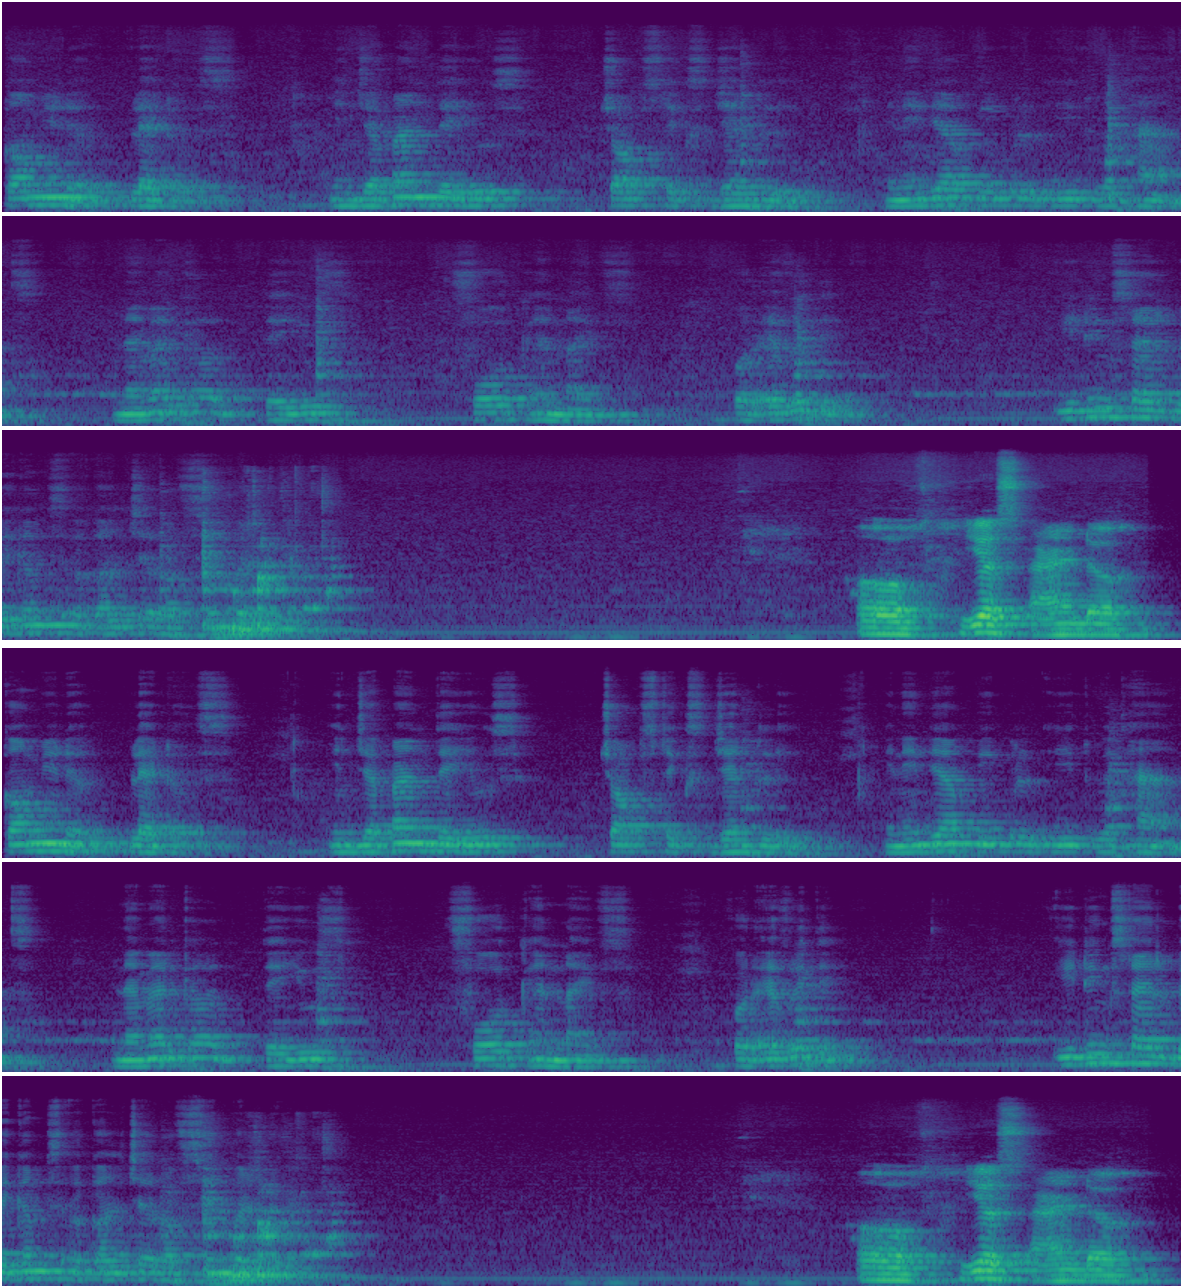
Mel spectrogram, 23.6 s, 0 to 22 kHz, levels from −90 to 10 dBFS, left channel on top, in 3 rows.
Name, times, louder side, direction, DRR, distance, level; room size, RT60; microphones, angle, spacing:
voice 1, 0.0-1.6 1.9-3.7 4.0-8.2 8.6-10.2 10.9-12.1 12.6-13.6 14.9-17.8, right 3 dB, 35° right, 0.5 m, -33 dB
sound 1, 4.4-5.3 6.2-6.3 7.0-10.4 10.7-10.8 11.6-11.8 12.6-12.7 13.0-18.0, equal, 65° left, 0.7 m, -38 dB
voice 2, 21.4-23.4, left 3 dB, 25° left, 0.3 m, -22 dB
5.4 x 2.3 x 3.0 m
head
